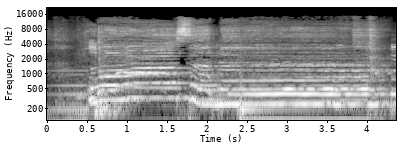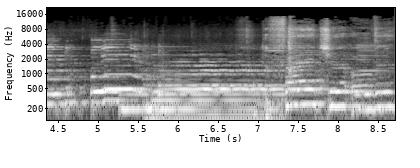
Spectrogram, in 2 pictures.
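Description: Live band music: a man singing over his own electric guitar, with steady low bass notes underneath. The voice comes in about half a second in.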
